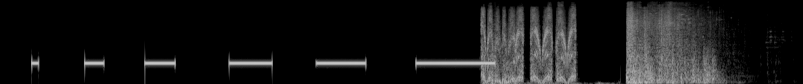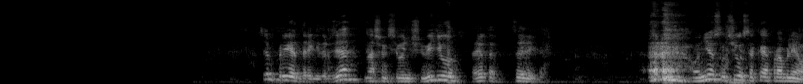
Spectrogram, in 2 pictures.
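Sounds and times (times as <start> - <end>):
electronic beeps: 4.2 - 5.8
crashing shattering noises: 6.3 - 7.9.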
